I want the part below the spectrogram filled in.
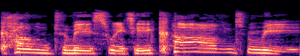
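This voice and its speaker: A put-on character voice at a middle pitch moves along at a very slow pace. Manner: eerie, luring, sweetly sinister.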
